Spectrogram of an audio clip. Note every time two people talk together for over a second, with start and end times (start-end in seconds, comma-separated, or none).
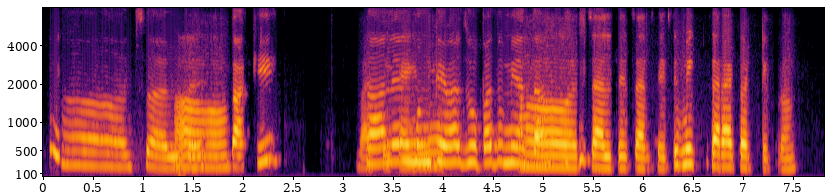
none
